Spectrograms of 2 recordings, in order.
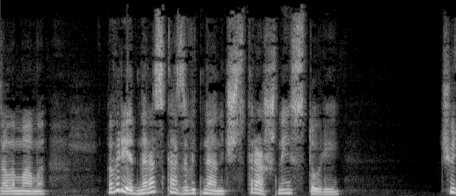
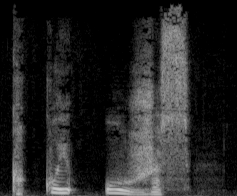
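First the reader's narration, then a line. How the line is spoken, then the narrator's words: Slow speech. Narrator (Russian): медленно произнес Муми-тролль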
